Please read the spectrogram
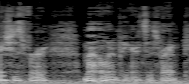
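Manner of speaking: soft whispered confession; breathy secret; whispered aside. Real, not acted. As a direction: whisper it to the camera. Aside about her toes.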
